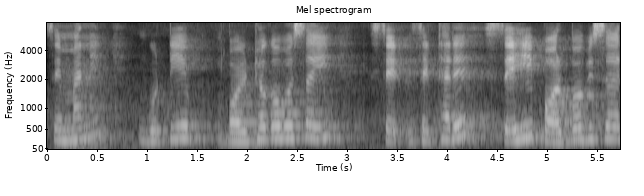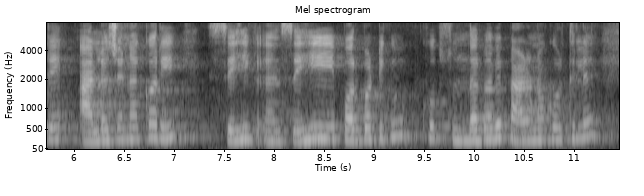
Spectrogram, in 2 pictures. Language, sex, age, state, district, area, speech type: Odia, female, 18-30, Odisha, Khordha, rural, spontaneous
